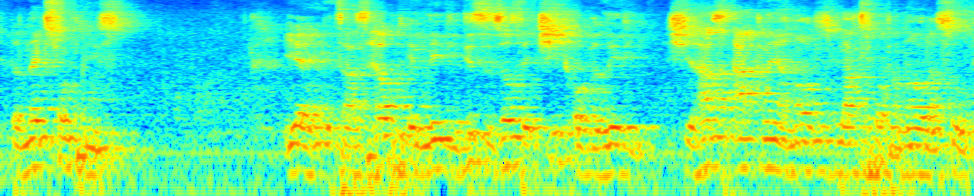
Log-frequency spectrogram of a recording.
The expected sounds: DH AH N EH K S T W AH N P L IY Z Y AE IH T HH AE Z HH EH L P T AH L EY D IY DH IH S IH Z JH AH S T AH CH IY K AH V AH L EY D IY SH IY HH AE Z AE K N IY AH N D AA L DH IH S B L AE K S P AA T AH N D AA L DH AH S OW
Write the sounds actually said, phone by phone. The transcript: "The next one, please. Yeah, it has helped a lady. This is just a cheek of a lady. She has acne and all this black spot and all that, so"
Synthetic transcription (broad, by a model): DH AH N EH K S T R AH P IY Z Y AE IH T HH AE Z HH EH L P T AH L EY D IY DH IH S IH Z JH AH S T AH CH IY K AH V AH L EY D IY SH IY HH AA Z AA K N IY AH N AA L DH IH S B L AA K S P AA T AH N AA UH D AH S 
